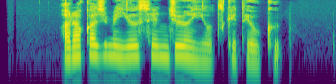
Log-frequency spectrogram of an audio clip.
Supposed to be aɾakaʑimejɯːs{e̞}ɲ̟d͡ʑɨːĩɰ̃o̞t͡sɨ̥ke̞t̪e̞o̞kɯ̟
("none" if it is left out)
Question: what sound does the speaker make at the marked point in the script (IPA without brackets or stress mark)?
ẽ̞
